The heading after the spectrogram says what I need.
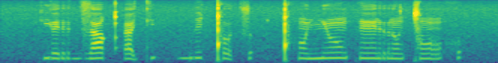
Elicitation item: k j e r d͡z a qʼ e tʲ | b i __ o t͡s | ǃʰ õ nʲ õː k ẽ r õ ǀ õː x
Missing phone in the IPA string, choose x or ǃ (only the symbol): ǃ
